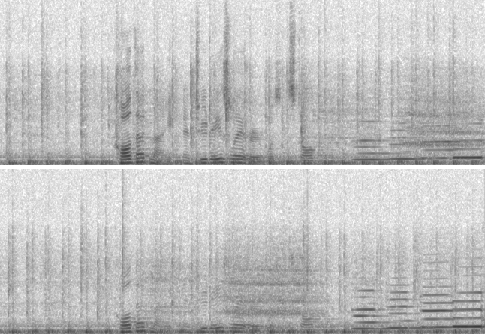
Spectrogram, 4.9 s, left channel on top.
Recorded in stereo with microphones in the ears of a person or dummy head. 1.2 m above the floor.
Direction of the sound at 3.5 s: 65° right (ahead or behind).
